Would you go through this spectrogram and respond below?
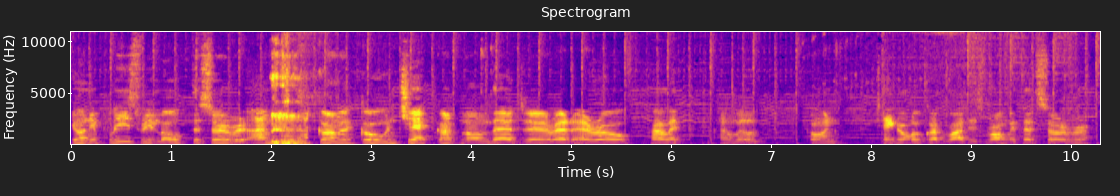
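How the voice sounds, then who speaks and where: A man's voice: fairly high pitch, steady tone, moderate pace, a bit bright, soft background music. A man hosting a casual gaming livestream, thanking viewers and reading chat aloud in simple, slightly phrasing. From Iceland. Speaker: livestream host.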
